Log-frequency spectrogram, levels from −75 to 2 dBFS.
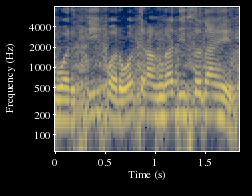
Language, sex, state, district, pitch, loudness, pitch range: Marathi, female, Maharashtra, Solapur, 195 Hz, -13 LUFS, 170-200 Hz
